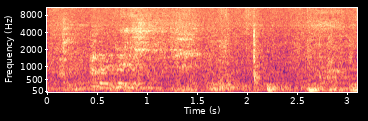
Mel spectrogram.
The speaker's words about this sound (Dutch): De deur gaat weer open. Mag hoor.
